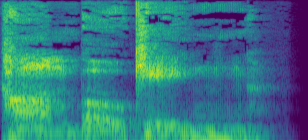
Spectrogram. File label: Voices Announcer Reward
